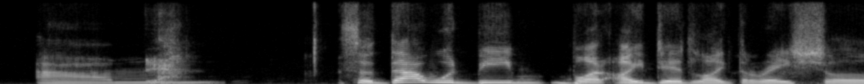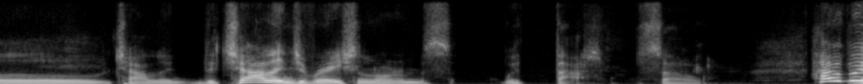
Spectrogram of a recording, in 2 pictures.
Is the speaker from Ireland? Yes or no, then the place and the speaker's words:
yes; Ireland; I am an Irish person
